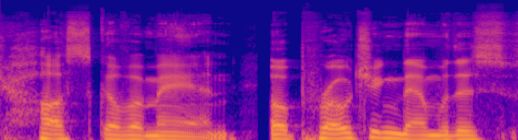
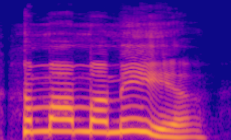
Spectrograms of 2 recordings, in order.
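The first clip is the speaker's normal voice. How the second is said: much higher hammed-up Italian accent; over-the-top Italian "Mamma mia" voice; mock Italian; 13 semitones higher than usual. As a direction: squeal it like a cartoon Italian. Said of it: "Now I'm saying".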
